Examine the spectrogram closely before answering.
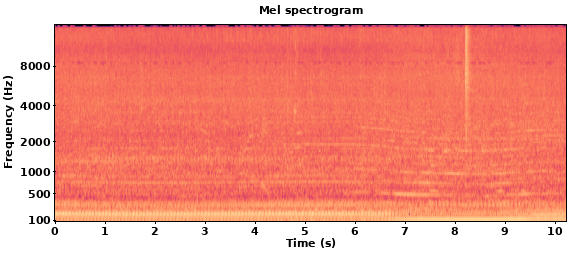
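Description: Ride-on miniature train locomotive's engine running as the train pulls away, a steady pulsing hum whose note drops lower about seven seconds in. A single sharp click comes about eight seconds in.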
